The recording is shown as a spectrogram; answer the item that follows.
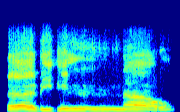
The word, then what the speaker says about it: النار: So how would you pronounce it again? هذه النار.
